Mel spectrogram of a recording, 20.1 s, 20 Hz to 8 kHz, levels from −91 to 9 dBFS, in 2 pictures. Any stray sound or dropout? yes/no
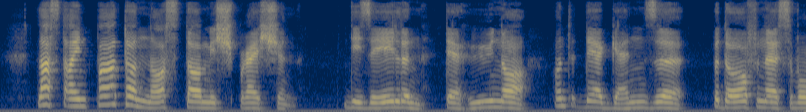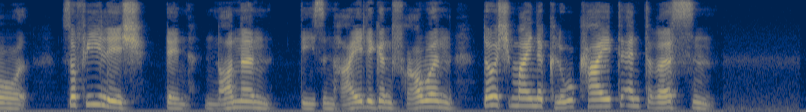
no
